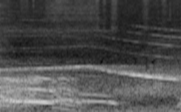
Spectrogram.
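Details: Two Belgian Malinois howling along with sirens: a sustained, wavering tonal howl that holds steady and then slides gradually downward, blended with the smooth rising and falling wail of a passing siren.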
